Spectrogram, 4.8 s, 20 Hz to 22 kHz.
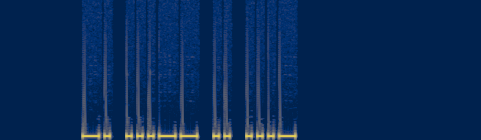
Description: Morse code, heard as a keyed tone, about 22 wpm, 700 Hz. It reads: N3IV
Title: USA Call Signs - 4 Characters - Repeated 2x - 22wpm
